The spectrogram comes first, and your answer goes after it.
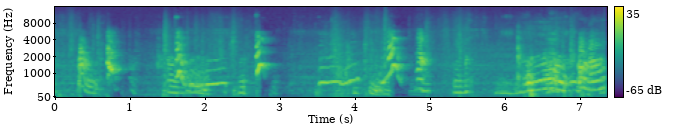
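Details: Playful Cocker Spaniel puppies around a kitchen stool: short squealing yips and little barks with wavering pitch come in quick clusters, with quieter gaps between them.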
